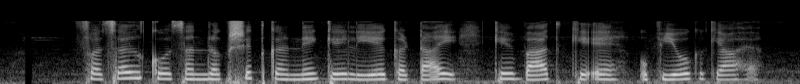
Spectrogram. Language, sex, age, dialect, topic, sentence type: Hindi, female, 18-24, Marwari Dhudhari, agriculture, question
